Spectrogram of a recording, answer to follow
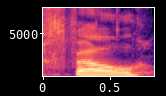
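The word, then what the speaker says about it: Foell: name is fell pronounced fell yes the past tense of fall and i am ballard's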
